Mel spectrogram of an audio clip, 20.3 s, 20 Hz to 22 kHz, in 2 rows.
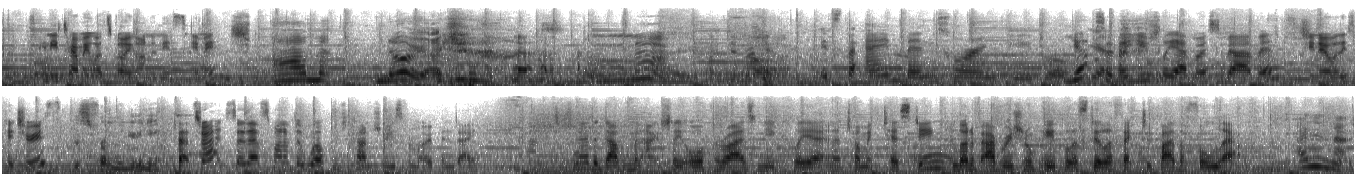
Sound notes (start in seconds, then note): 3.2 laughs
